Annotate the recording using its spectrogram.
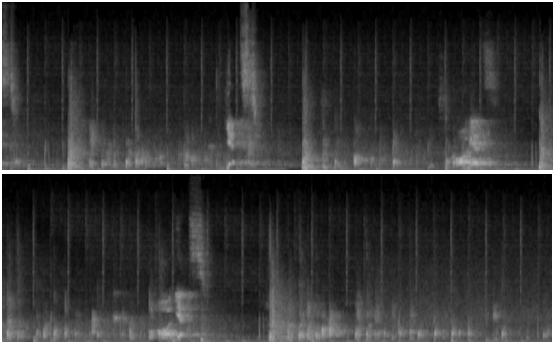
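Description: Background workout music with a steady beat, with a voice calling out short commands every few seconds and quick footfalls from people sprinting in place on a gym floor.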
